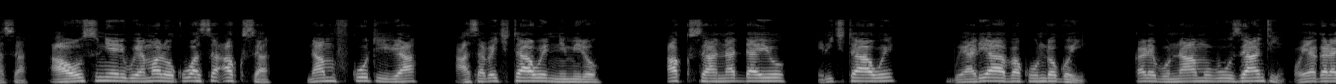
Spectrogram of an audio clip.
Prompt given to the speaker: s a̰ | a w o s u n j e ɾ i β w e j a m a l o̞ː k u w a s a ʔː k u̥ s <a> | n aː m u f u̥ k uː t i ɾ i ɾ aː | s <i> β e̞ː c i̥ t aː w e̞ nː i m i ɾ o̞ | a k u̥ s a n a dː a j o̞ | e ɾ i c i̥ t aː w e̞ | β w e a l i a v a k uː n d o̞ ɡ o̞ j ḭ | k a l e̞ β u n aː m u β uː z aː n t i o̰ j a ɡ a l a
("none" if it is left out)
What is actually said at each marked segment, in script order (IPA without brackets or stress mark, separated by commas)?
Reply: a, a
